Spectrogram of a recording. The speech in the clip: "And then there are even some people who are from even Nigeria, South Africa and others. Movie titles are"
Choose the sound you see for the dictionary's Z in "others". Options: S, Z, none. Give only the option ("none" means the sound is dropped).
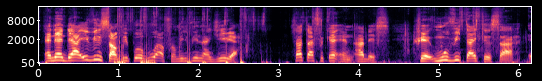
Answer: none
